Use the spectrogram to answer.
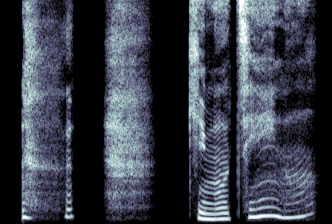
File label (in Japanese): んふっ、気持ちいいの・・・? お姉さま系×低音域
